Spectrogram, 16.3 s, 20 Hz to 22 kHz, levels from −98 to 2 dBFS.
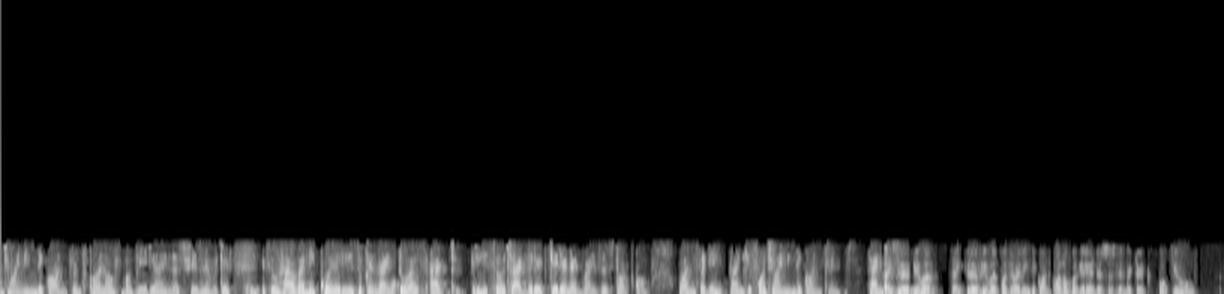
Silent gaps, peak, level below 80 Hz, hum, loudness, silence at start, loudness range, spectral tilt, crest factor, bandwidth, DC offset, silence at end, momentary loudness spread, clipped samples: none; -2 dBFS; -64 dBFS; none; -21 LUFS; 0 s; 5 LU; -9.5 dB/octave; 18 dB; 4 kHz; under 0.1%; 0.4 s; 13 LU; under 0.1%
